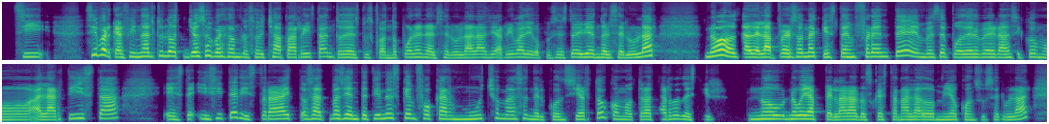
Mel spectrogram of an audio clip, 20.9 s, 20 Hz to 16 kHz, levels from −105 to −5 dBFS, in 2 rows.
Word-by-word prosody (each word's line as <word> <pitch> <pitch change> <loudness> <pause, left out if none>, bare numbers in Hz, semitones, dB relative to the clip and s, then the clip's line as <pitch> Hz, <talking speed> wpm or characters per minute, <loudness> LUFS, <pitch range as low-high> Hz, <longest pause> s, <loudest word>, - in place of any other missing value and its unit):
Sí, 230 -1 -4 0.4
sí, 365 - +1
porque 350 -11 +6
al 215 - +3
final 250 +2 +1
tú 290 - -2
lo 285 0 +4
yo 260 +4 +3
soy, 305 +3 0
por 250 - +2
ejemplo, 240 -4 -2
soy 210 +1 -5
chaparrita, 220 +1 -1
entonces, 200 -5 -2
pues, 190 -1 -12
cuando 185 +1 -6
ponen 210 +3 -3
el 185 -2 0
celular 190 +1 -3
hacia 200 0 -3
arriba, 210 +3 -3
digo, 195 -3 -4
pues, 170 +1 -14
estoy 200 +4 -2
viendo 215 -2 +1
el 190 - -1
celular, 200 - +3 0.5
¿no? 275 +4 +9
O - - +4
sea, 220 - +7
de 215 - +7
la 215 0 +7
persona 240 +3 +2
que 220 -3 -2
está 230 +1 -2
enfrente, 250 +5 +2
en 230 -3 -1
vez 215 0 -3
de 240 - -1
poder 210 0 0
ver 210 -1 0
así 200 +1 -1
como 185 -3 -5
al 185 - 0
artista, 260 - -1 0.4
este, 205 +3 -6
y 230 -2 -4
sí 260 +5 -8
te 320 +6 -1
distrae. 230 - 0
O 225 - -5
sea, 230 -1 +2
más 250 +2 -2
bien, 240 -3 +2
te 230 - -1
tienes 245 +5 -2
que 275 - -1
enfocar 245 -3 -1
mucho 220 +6 -2
más 235 -3 -4
en 225 -5 -5
el 190 -2 -5
concierto, 200 - -4
como 200 -6 -5
tratar 195 +2 -4
de 225 - -4
decir: 190 +2 -9 0.3
"No 225 +2 +1
no 225 +1 0
voy 230 0 +5
a 225 - +5
pelar 190 -3 -1
a 195 - +3
los 185 -2 -6
que - - -7
están 190 +1 -6
al 190 - 0
lado 185 -1 -1
mío 185 0 -3
con 180 -2 -7
su 175 - -15
celular", 185 - -4
215 Hz, 235 wpm, -23 LUFS, 195-240 Hz, 0.5 s, no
